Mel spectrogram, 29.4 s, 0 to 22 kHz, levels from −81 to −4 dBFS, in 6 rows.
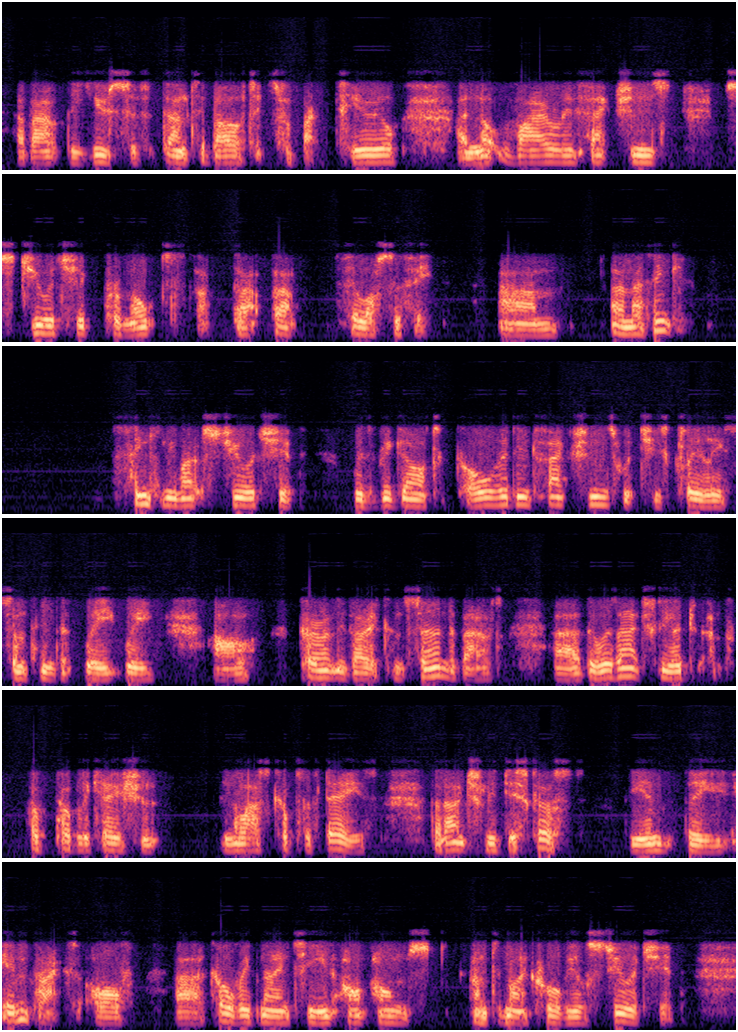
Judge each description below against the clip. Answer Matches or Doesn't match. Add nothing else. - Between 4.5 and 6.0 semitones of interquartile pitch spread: Doesn't match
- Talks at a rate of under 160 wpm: Matches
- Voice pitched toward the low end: Matches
